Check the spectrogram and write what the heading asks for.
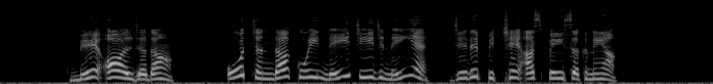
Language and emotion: Dogri, disgusted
